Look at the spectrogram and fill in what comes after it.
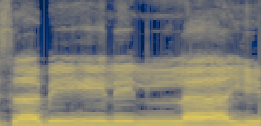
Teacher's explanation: الف کے برابر کھینچیں گے، حروف مدہ یا کی وجہ سے، سین میں سیٹی کی آواز پیدا کریں گے، سین کو باریک کرنا ہے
